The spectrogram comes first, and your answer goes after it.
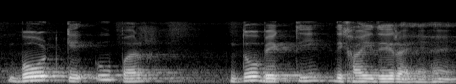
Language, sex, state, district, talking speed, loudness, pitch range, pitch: Hindi, male, Uttar Pradesh, Lalitpur, 120 wpm, -16 LUFS, 140-165 Hz, 140 Hz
